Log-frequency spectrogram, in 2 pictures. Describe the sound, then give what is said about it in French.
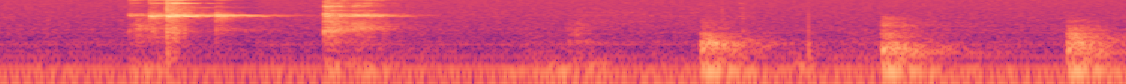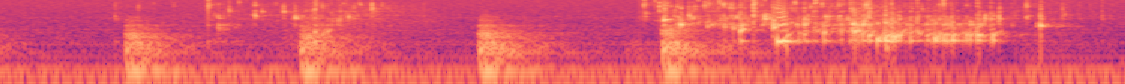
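Two bright china clinks, then a slow run of soft drips and taps, ending in a short, louder splashing rush as a man pours himself coffee into a cup. No one speaks. “Edmond se sert son café.”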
